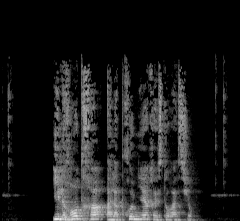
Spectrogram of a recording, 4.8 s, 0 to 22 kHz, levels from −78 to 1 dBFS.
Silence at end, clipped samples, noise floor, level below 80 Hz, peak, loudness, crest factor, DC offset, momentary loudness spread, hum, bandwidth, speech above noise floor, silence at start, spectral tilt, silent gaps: 0.35 s; under 0.1%; -79 dBFS; -58 dBFS; -2 dBFS; -17 LUFS; 18 dB; under 0.1%; 9 LU; none; 16.5 kHz; 62 dB; 0.15 s; -4 dB/octave; none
